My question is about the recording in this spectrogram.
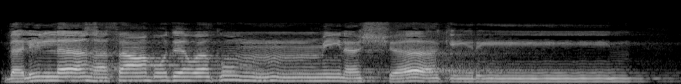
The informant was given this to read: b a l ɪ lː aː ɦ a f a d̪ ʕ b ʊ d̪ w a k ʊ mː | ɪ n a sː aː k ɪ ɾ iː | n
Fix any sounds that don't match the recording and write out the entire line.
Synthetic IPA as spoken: b a l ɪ lː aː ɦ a f a ʕ b ʊ d̪ w a k ʊ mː | ɪ n a ʃː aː k ɪ ɾ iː | n

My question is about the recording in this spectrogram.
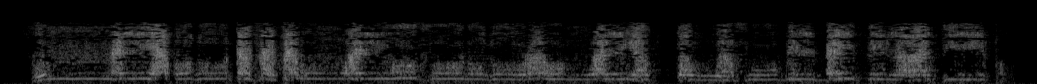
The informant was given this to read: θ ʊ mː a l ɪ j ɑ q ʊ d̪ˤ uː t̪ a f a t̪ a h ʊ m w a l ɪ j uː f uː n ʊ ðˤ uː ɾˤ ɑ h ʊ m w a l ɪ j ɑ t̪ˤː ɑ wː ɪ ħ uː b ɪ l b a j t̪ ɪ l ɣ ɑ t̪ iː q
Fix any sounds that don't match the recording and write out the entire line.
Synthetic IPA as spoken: θ ʊ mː a l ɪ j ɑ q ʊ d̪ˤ uː t̪ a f a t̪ a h ʊ m w a l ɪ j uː f uː n ʊ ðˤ uː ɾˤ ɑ h ʊ m w a l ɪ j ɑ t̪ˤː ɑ wː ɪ f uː b ɪ l b a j t̪ ɪ l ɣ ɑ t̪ iː q

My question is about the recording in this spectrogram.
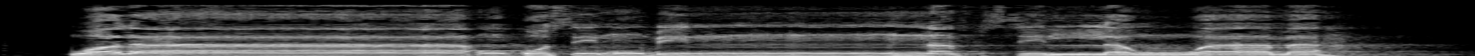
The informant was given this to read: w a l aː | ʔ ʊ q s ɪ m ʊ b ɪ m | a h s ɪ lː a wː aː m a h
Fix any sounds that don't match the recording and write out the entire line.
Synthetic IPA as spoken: w a l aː | ʔ ʊ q s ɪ m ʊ b ɪ n | a f s ɪ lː a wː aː m a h

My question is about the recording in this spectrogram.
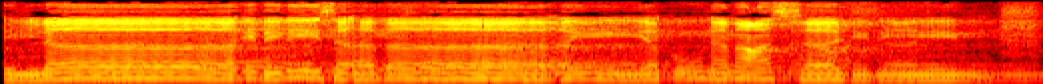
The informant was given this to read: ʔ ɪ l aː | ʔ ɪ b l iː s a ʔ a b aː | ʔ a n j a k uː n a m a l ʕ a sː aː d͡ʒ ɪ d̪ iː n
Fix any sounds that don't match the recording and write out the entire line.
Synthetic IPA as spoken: ʔ ɪ lː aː | ʔ ɪ b l iː s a ʔ a b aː | ʔ a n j a k uː n a m a ʕ a sː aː d͡ʒ ɪ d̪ iː n

